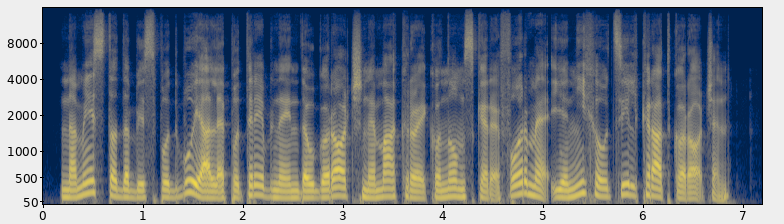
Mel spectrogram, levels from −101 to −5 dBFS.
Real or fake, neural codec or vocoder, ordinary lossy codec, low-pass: fake; autoencoder, 48 kHz, 128 numbers a frame, DAC-VAE, trained on Japanese speech; Opus, 64 kbps; 14.4 kHz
